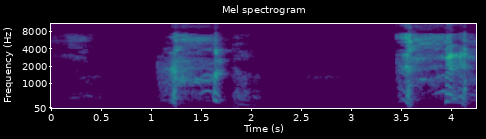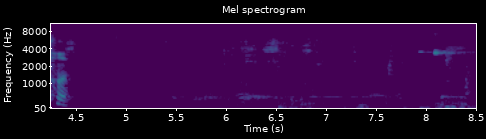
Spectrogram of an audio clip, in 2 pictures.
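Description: A man coughs and clears his throat in two short, harsh bursts separated by a pause, followed by quieter low rustling.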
